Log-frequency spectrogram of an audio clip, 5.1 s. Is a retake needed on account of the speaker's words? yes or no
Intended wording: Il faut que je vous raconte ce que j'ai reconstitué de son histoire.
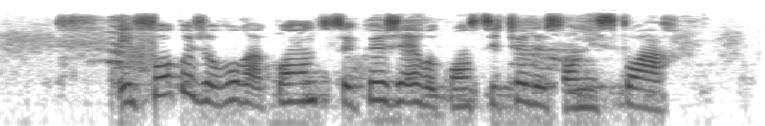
no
